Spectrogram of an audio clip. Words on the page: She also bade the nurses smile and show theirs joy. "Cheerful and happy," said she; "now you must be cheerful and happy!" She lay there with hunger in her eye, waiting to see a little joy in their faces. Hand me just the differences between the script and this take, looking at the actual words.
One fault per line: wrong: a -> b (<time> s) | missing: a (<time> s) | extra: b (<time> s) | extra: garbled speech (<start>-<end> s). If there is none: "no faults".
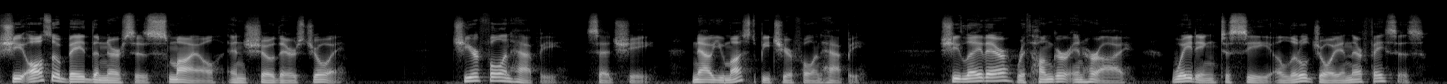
no faults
